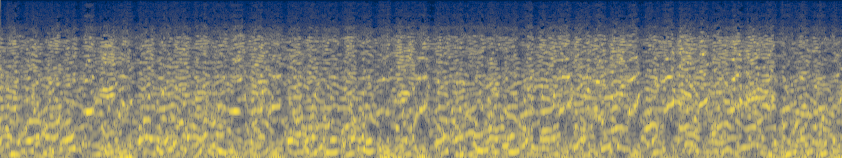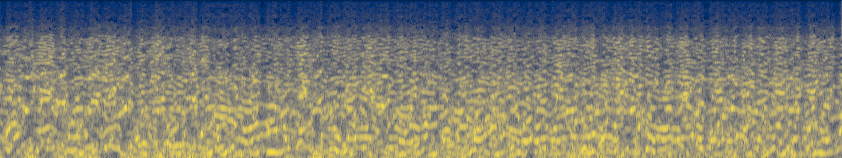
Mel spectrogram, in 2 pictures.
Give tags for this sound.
melody
small
Music
composing

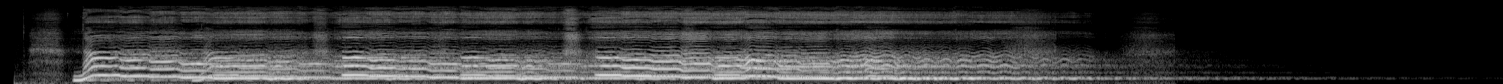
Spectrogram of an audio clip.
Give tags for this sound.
female-vocal
singing

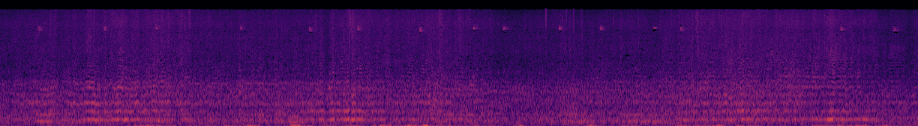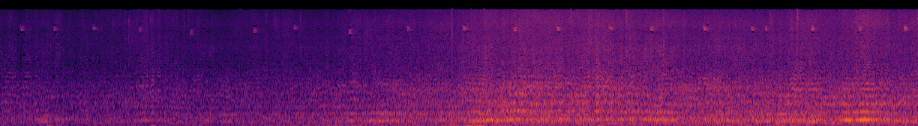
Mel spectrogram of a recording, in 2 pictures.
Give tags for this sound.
bees
hive
tree
wind

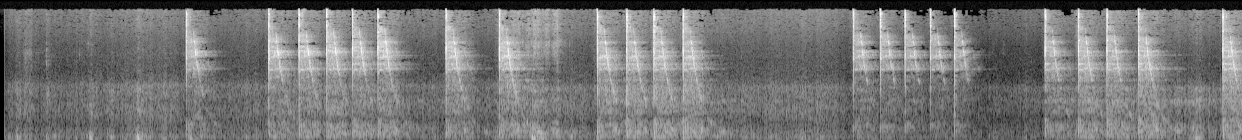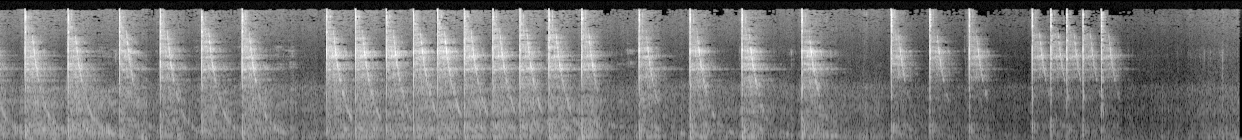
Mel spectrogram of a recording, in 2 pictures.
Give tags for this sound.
weapon
gun
alien
Sci-fi
weaponry
quark
laser

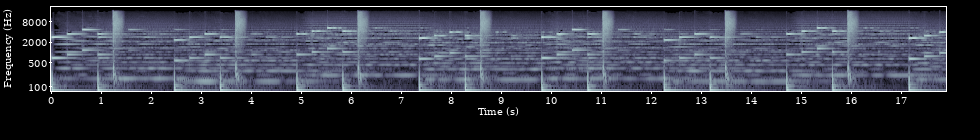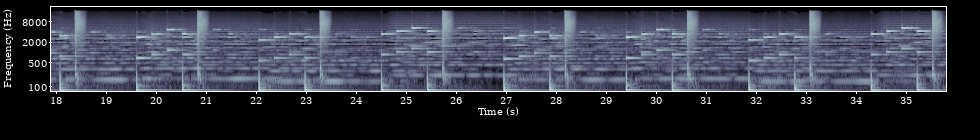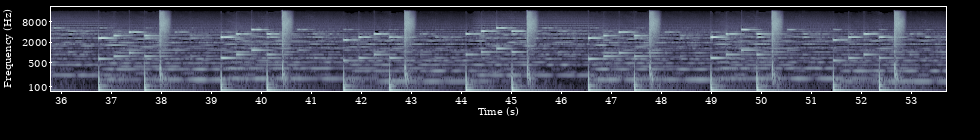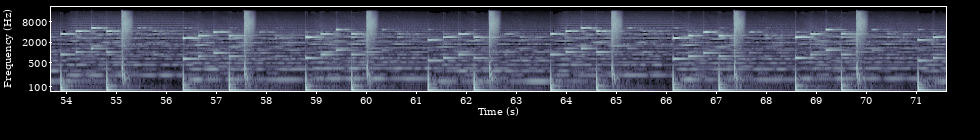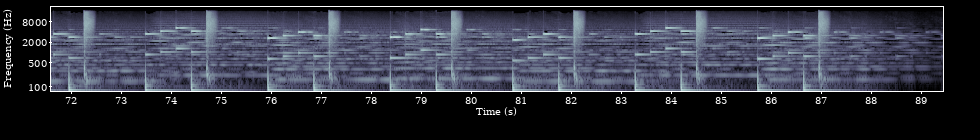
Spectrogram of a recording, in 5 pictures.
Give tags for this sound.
beats
drum-loop
drums
hiphop

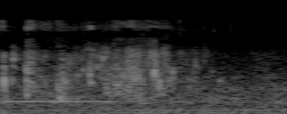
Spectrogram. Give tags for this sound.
nature
natural

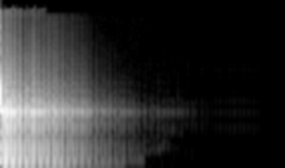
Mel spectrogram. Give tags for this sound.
percussion
percussive-hit

